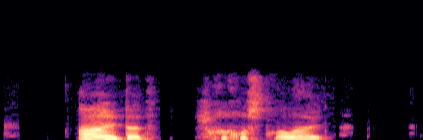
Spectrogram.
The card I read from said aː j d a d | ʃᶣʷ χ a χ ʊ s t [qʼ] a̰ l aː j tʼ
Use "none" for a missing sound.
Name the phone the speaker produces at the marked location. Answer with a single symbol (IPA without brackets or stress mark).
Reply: qʼ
